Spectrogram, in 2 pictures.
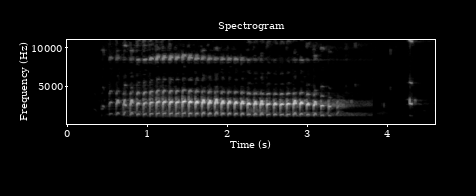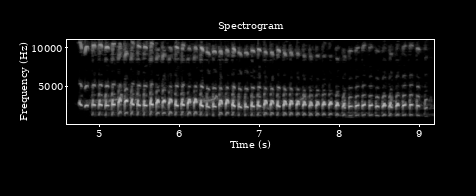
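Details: Little Grebe uttering two long, high, rapidly pulsed whinnying trills, the first rising in loudness then tailing off, the second steady and sustained, with a short gap between them.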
